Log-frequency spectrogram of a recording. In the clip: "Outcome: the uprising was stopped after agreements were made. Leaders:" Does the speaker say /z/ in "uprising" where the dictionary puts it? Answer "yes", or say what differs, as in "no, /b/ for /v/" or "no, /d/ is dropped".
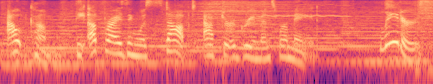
yes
